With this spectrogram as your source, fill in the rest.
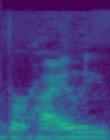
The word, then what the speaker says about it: Verhiley: Hello, would you spell your last name and pronounce it for the record? Last of Verhiley, V as in Victor, E-R-H-I-L-E-Y.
